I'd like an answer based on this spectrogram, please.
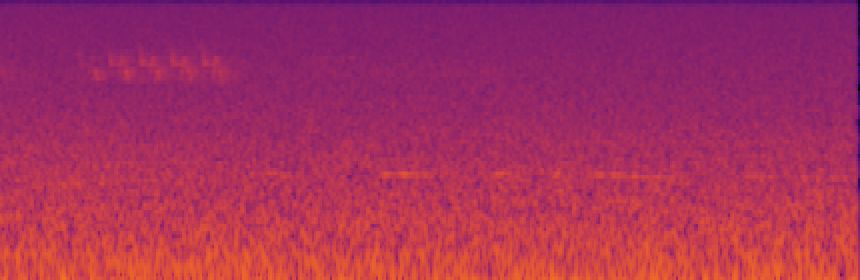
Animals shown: Mourning Dove (Zenaida macroura)
Ovenbird (Seiurus aurocapilla)

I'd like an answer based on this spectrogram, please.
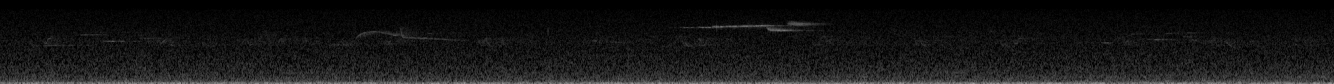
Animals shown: Hermit Thrush (Catharus guttatus)
Red-eyed Vireo (Vireo olivaceus)
Eastern Wood-Pewee (Contopus virens)
Black-throated Green Warbler (Setophaga virens)

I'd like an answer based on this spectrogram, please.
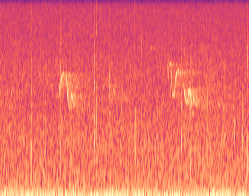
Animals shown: Red-eyed Vireo (Vireo olivaceus)

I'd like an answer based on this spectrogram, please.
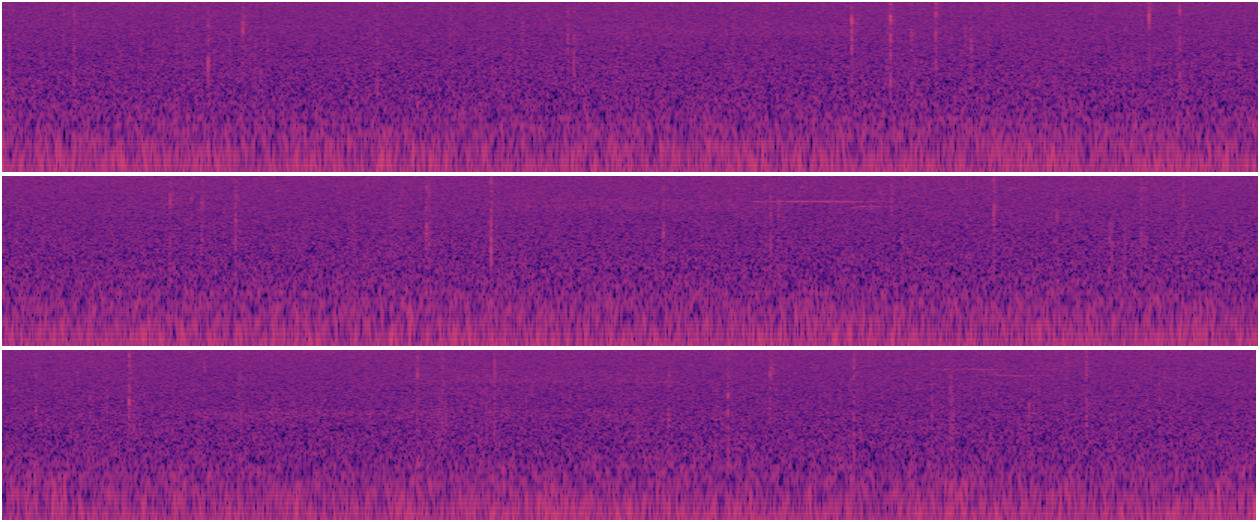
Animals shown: Black-throated Green Warbler (Setophaga virens)

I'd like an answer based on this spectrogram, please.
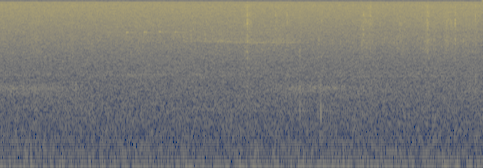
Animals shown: Nashville Warbler (Leiothlypis ruficapilla)

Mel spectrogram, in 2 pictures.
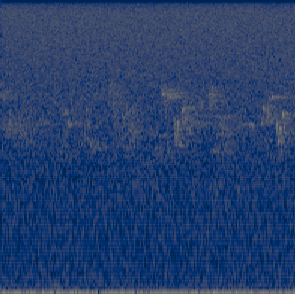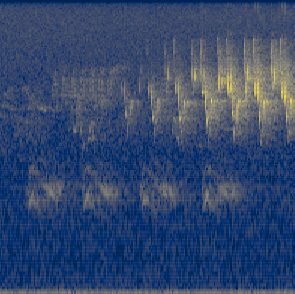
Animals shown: American Crow (Corvus brachyrhynchos)
Ovenbird (Seiurus aurocapilla)
Red-eyed Vireo (Vireo olivaceus)
Black-throated Blue Warbler (Setophaga caerulescens)

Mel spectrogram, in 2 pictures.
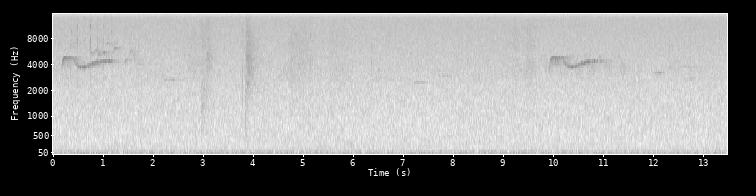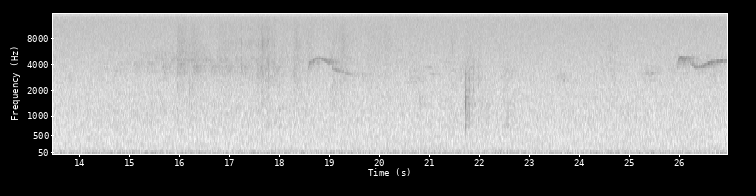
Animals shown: Hermit Thrush (Catharus guttatus)
Brown Creeper (Certhia americana)
Red-eyed Vireo (Vireo olivaceus)
Ovenbird (Seiurus aurocapilla)
Eastern Wood-Pewee (Contopus virens)

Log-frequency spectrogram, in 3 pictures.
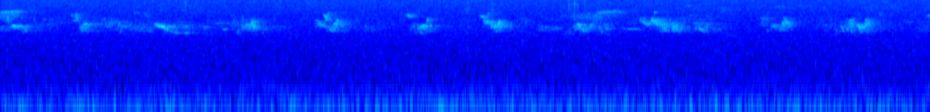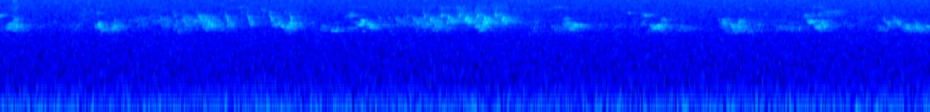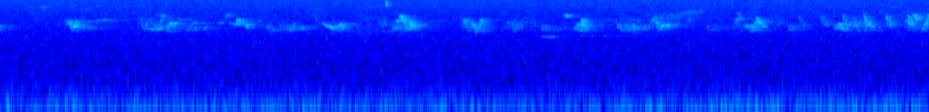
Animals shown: Eastern Wood-Pewee (Contopus virens)
Hermit Thrush (Catharus guttatus)
Black-throated Blue Warbler (Setophaga caerulescens)
Ovenbird (Seiurus aurocapilla)
Red-eyed Vireo (Vireo olivaceus)

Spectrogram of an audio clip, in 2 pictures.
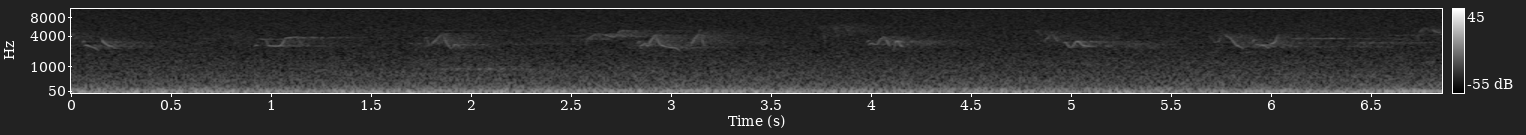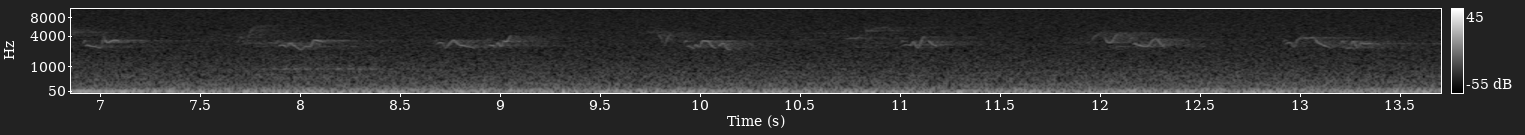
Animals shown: Hermit Thrush (Catharus guttatus)
Hairy Woodpecker (Dryobates villosus)
Red-eyed Vireo (Vireo olivaceus)

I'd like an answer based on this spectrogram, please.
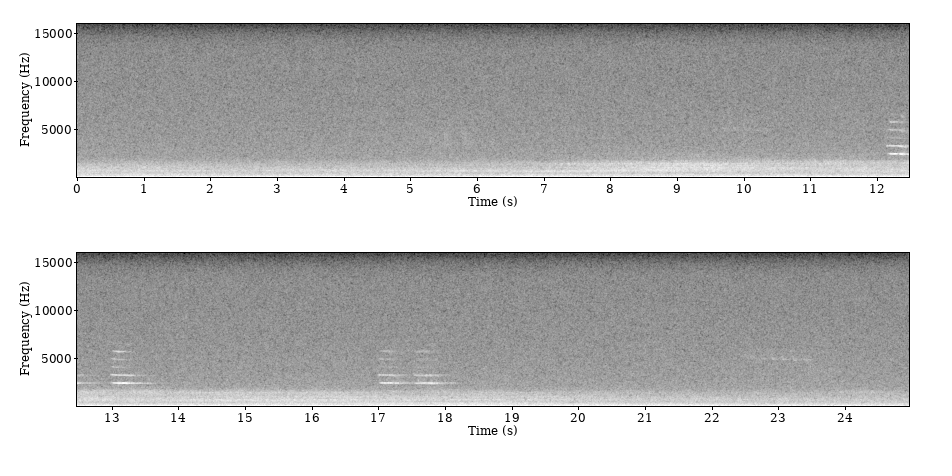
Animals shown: Yellow-rumped Warbler (Setophaga coronata)
Blue Jay (Cyanocitta cristata)

